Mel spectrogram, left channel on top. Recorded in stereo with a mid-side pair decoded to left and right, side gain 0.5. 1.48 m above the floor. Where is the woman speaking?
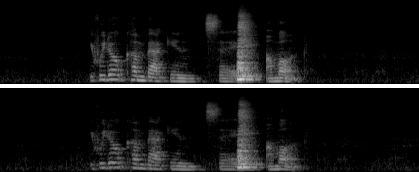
35° left, 0.7 m.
